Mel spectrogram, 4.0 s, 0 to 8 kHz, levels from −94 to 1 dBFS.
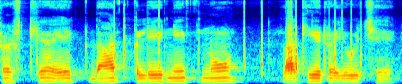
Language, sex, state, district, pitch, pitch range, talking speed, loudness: Gujarati, male, Gujarat, Navsari, 115 Hz, 110-115 Hz, 105 wpm, -22 LUFS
